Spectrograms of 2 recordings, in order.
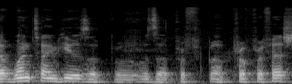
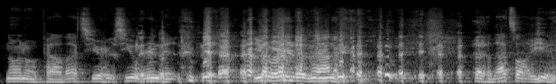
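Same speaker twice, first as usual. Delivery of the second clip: louder, laughing bartender voice; laughing imitation of Larry; 6 dB louder than usual. Old bartender to young coworker, laughing and generous. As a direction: chuckle it out like a pleased old barman. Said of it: "he puts his hand on it".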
